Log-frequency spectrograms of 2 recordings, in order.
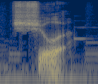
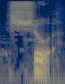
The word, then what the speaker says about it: sure: 老一辈啲嘅人咧，好多时候咧有啲会将佢读成咧系 sure，亦都得 sure sure sure 都得。似乎你想懒啲咧嘅英国人咧就 sure 就得啦，OK 未必需要 sure。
